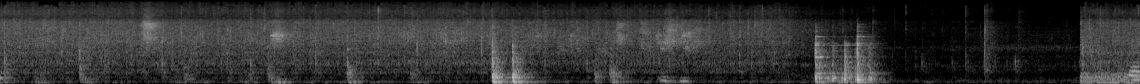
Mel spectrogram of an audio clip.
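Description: Potatoes and green beans fry in a pan for a chicken dish, giving a soft steady sizzle broken by clattering stirs and a few sharper pops, with no talking.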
